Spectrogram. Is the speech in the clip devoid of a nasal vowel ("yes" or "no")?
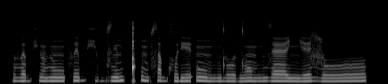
no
